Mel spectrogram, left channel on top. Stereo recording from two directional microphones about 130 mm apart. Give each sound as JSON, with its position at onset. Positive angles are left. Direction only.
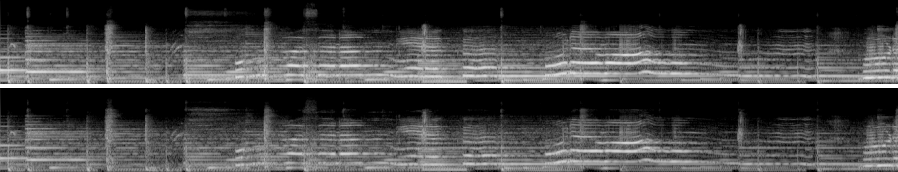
{"t": 0.0, "sound": "music", "side_deg": 30}
{"t": 8.6, "sound": "music", "side_deg": 35}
